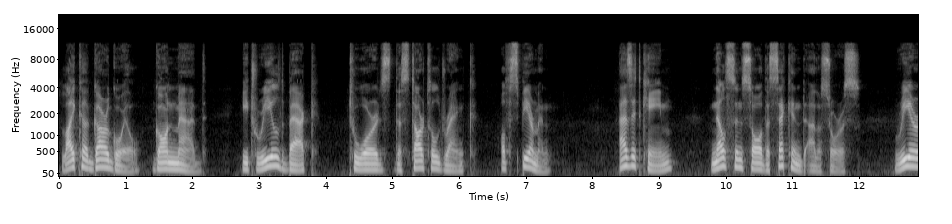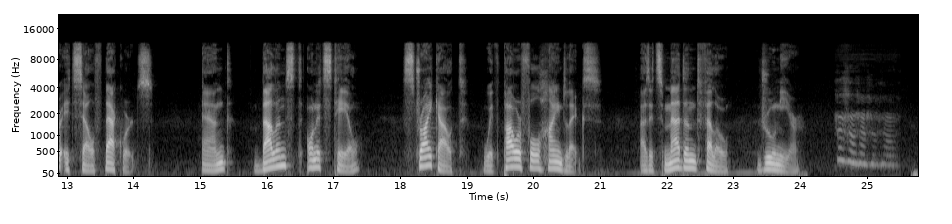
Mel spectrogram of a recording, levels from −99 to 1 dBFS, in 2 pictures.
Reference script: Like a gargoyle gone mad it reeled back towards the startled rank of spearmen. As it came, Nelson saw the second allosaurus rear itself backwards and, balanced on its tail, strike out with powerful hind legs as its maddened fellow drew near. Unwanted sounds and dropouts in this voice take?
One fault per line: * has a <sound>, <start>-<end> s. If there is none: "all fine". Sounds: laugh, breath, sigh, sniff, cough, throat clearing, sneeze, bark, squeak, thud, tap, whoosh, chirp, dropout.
* has a laugh, 24.5-25.5 s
